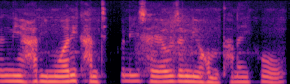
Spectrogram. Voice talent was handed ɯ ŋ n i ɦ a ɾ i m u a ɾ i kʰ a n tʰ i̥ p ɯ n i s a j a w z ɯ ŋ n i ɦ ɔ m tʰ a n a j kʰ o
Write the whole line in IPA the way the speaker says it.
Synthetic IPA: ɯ ŋ n i ɦ a ɾ i m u a ɾ i kʰ a n tʰ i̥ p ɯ n i s a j a w z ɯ ŋ n i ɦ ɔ m tʰ a n a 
